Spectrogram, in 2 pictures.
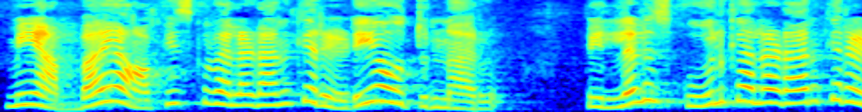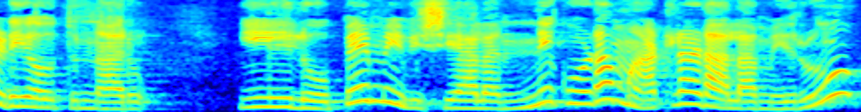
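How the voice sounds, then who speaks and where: A woman voicing a sharp-tongued young daughter-in-law who scolds sarcastically. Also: high voice, big pitch swings, brisk. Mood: angry scolding.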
